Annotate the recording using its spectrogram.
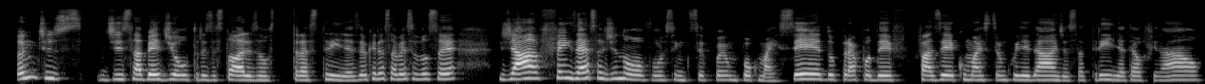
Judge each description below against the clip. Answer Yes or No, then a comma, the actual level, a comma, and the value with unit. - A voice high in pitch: Yes, high, 215 Hz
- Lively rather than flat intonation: No, average, 2.9 semitones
